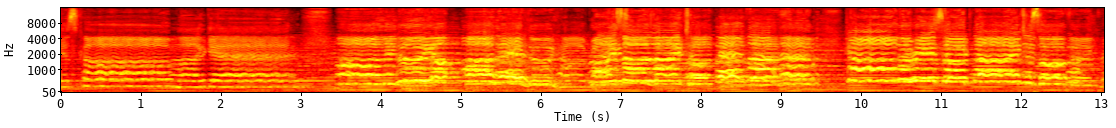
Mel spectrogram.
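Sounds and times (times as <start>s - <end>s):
women's chorus singing a hymn: 0.0s - 13.0s.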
